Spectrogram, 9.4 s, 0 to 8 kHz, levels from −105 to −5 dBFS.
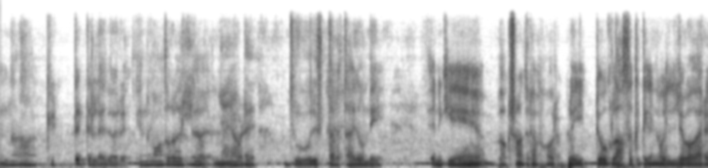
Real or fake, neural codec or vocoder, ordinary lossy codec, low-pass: fake; codec, 24 kHz, 6 kbps, HILCodec; none; 7.2 kHz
